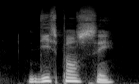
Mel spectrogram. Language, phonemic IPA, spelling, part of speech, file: French, /dis.pɑ̃.se/, dispenser, verb, Fr-dispenser.ogg
- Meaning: 1. to excuse, exempt (de from) 2. to dispense, give out, radiate 3. to distribute, dispense 4. to avoid, refrain (de from)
